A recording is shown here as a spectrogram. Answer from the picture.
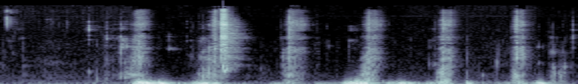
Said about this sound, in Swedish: Nu kör jag en körsbärstomat med stängd mun hela vägen.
